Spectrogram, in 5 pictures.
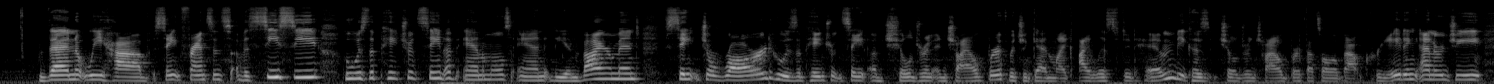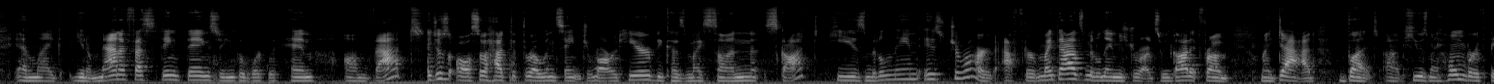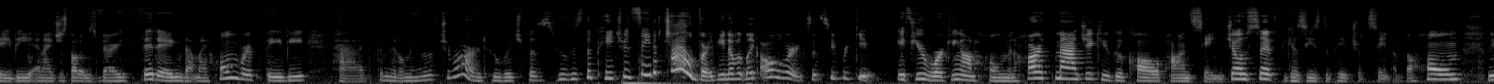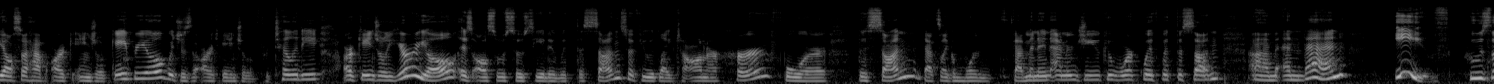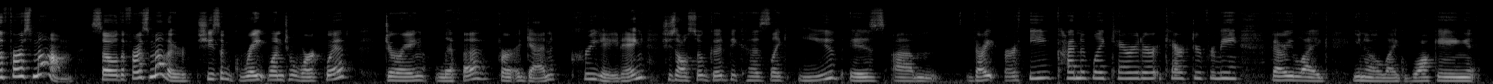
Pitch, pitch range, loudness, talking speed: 190 Hz, 165-240 Hz, -33 LUFS, 200 wpm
